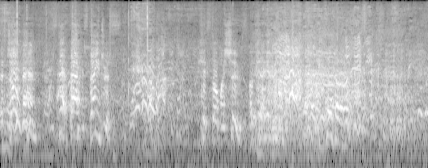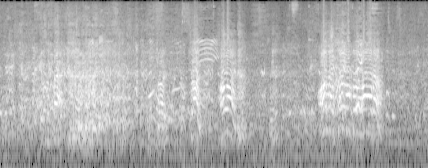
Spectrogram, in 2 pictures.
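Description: A crowd of men and women chatters and calls out nearby.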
